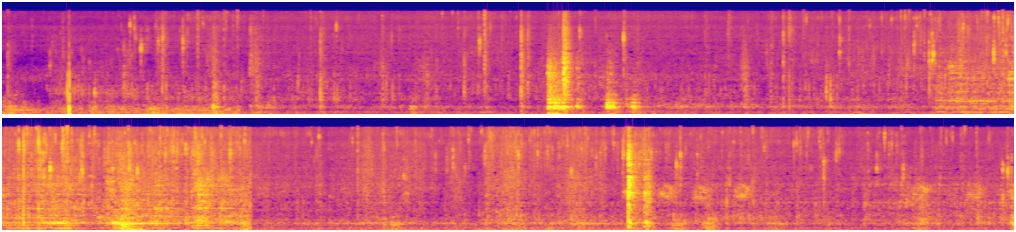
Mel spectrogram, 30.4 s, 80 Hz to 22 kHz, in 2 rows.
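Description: Toothpick-skewered snack rolls deep-frying in hot oil in a cast-iron kadai: a steady crackling and bubbling that swells in the middle stretch. A few sharp knocks stand out above it, the loudest about eight seconds in and near 25 seconds.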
